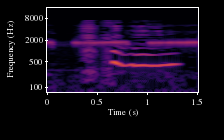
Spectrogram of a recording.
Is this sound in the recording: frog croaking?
yes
